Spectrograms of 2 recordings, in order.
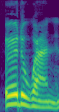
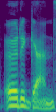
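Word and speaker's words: Erdoğan: It's Erdogan instead of Erdogan, so I will proceed with the corrected pronunciation.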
